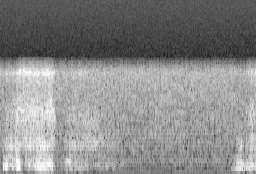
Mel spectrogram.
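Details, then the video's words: A sleeping Corgi called Teddy opens with a thick, low, rattling snore about a second long. A softer breath follows, then a long quiet pause before the next low snore begins at the end. "Teddy SNORING"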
